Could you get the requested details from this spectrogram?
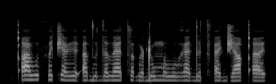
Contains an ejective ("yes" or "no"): yes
